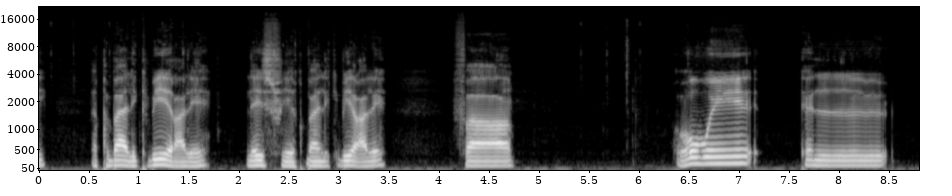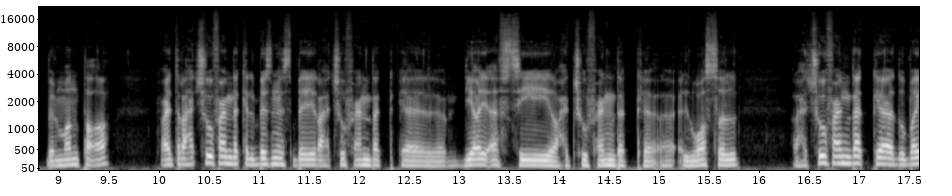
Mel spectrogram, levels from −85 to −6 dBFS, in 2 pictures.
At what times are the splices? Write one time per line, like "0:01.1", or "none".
0:08.9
